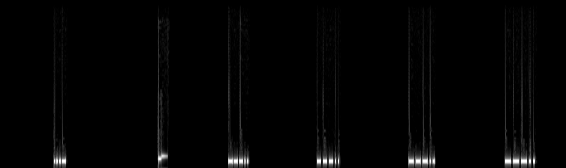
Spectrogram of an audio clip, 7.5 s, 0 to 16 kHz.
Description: Morse code, heard as a keyed tone, about 59 wpm, spaced as for 9 wpm, 700 Hz. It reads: V 8888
